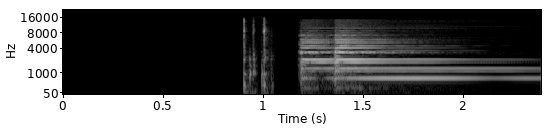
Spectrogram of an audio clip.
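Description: A quick double mouse click, then a bell ding that rings on and fades over about a second and a half. These are the sound effects of a subscribe-button animation, with the click landing on the notification bell.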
